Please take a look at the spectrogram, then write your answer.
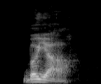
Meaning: alternative form of boyard
- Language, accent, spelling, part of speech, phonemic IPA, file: French, France, boïar, noun, /bɔ.jaʁ/, LL-Q150 (fra)-boïar.wav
